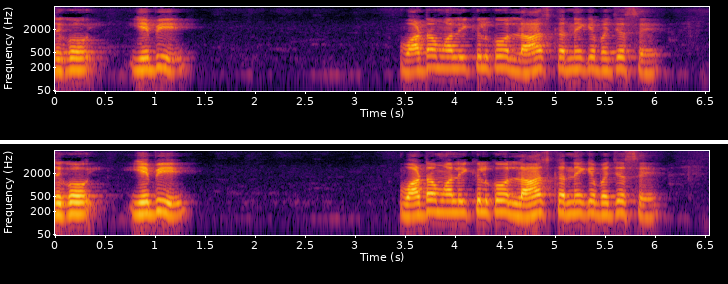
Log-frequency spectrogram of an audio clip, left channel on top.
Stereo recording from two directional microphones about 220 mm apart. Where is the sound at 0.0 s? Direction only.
40° right (ahead or behind).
